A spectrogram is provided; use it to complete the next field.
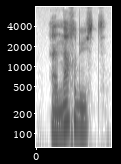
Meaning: bush, shrub
- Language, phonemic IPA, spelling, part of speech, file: French, /aʁ.byst/, arbuste, noun, Fr-arbuste.ogg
